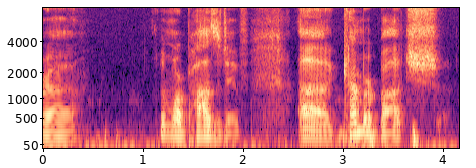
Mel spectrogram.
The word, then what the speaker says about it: Cumberbatch: bit more positive uh cumber bot that's how I'm pronouncing his name even though people in this podcast are calling him Cumberbatch I call him cumber botch cumber just have our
